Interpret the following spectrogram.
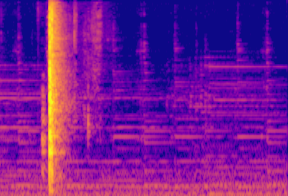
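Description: A single sharp tap about half a second in, over faint background music with held tones.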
